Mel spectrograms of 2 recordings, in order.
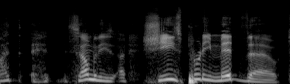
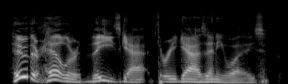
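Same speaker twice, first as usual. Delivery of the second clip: put-on Southern American accent, read aloud; 4 semitones lower than usual. Reading an online comment aloud in a Southern American accent. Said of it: "I'll try and read it in a Southern accent".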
